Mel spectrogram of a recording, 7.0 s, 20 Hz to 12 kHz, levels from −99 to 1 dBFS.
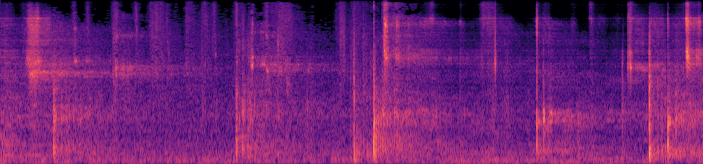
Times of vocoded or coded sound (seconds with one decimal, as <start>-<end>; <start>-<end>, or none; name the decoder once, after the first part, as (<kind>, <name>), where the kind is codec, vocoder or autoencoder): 0.0-0.5 (codec, SNAC); 4.2-7.0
